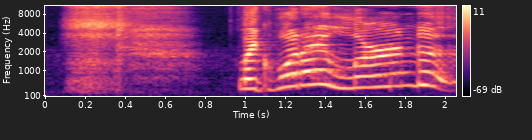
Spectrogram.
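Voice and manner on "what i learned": high, loud voice holding back tears. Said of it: "I'm trying not to cry".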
